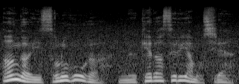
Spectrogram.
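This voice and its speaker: An actor playing a bold, stubborn warrior of Heian Japan, with resolute archaic phrasing in a radio drama. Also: male voice, a little high, very animated, fairly quick, warm tone, slight background noise. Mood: pensive, alert.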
